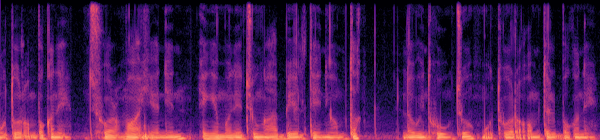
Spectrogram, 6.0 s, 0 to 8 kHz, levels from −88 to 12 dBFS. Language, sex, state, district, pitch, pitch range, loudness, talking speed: Mizo, male, Mizoram, Aizawl, 90 Hz, 90-95 Hz, -14 LUFS, 250 wpm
